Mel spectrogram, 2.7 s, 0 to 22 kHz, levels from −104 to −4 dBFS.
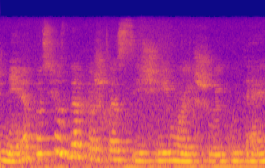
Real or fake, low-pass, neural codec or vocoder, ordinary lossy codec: real; 14.4 kHz; none; AAC, 96 kbps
